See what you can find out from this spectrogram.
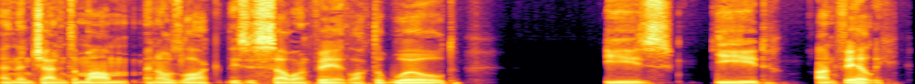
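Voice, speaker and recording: A man as a podcast guest, telling his story in a measured, thoughtful way with frequent fillers. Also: very deep voice, little pitch movement, mellow, no echo, studio quality. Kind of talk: reflective conversational storytelling.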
